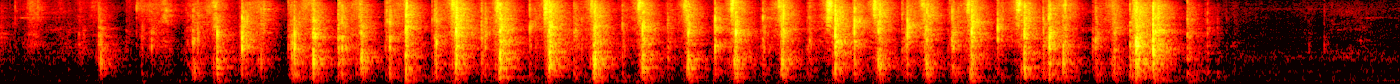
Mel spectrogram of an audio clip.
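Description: Playing cards riffle and flutter quickly as a deck is shuffled.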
